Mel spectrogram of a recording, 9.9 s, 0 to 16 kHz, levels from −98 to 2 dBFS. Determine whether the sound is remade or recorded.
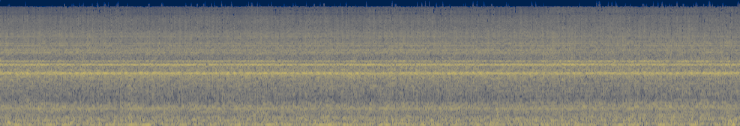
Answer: remade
